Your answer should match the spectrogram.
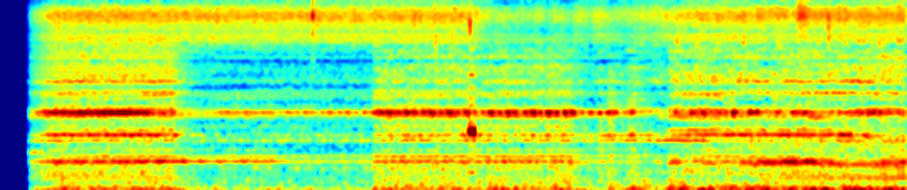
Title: Sound of bad motor bearing.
